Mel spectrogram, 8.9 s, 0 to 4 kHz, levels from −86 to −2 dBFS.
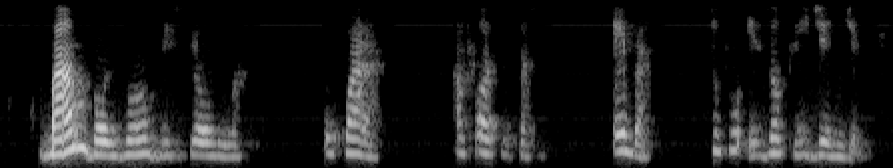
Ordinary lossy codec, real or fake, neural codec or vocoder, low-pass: none; fake; vocoder, 22.05 kHz, 80 mel bands, HiFi-GAN; 3.6 kHz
